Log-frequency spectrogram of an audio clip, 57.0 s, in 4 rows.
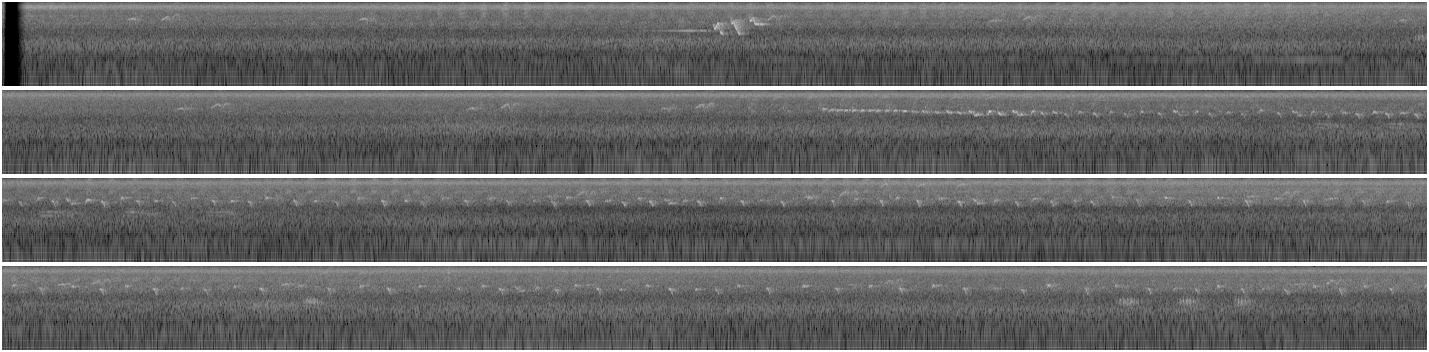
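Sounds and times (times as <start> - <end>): steady background hiss: 0.2 - 57.0
small birds chirping: 3.5 - 11.2, 20.8 - 57.0.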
